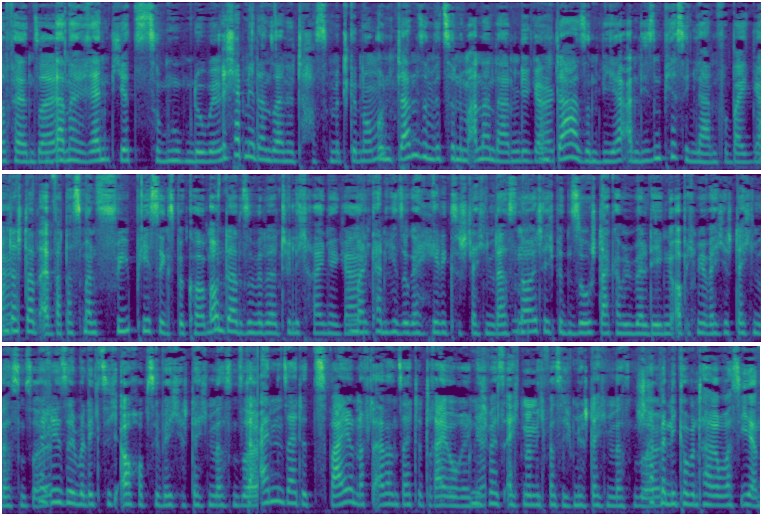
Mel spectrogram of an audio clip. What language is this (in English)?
German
